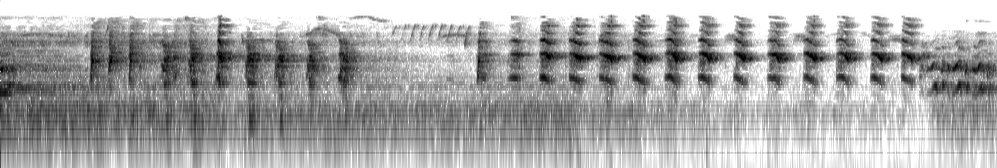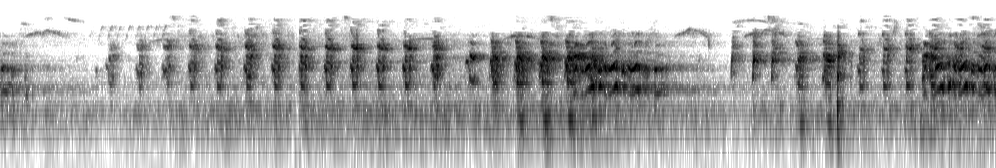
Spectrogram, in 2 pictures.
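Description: Wild turkey hens yelp in long, rapid strings that keep getting longer, mixing in more sharp clucks and fast, excited cutting notes, loud with no one talking.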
